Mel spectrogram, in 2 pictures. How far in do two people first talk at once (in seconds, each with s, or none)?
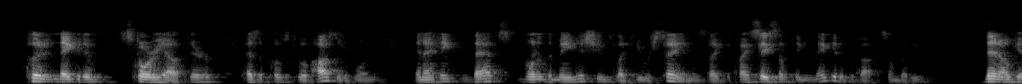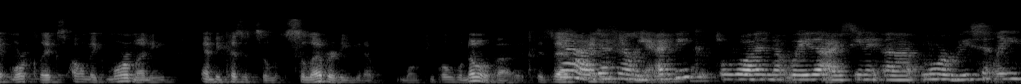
15.8 s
